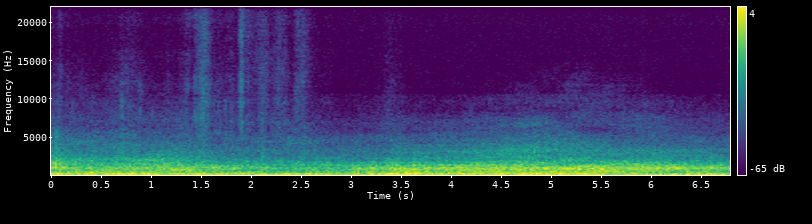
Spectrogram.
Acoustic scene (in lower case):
residential area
